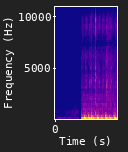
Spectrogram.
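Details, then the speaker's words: 2025 Honda Grom after a clutch rebuild and reinstall, geared down to a 13-tooth front sprocket: engine fires and settles into an even, steady thump about nine beats a second; running normally, a small backfire noted. "but she's down to a 13 sprocket with a 23 motor and everything's just running as it should"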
